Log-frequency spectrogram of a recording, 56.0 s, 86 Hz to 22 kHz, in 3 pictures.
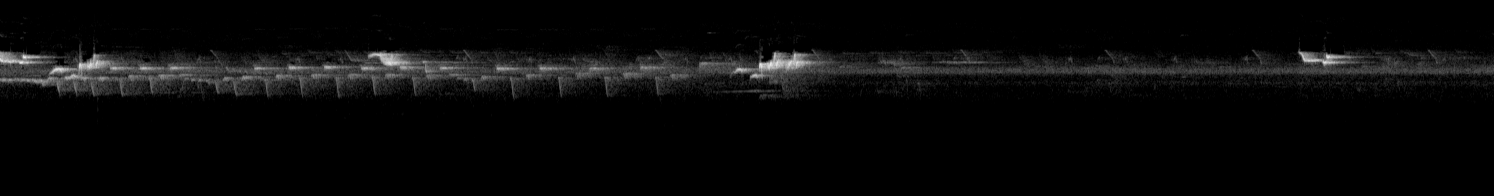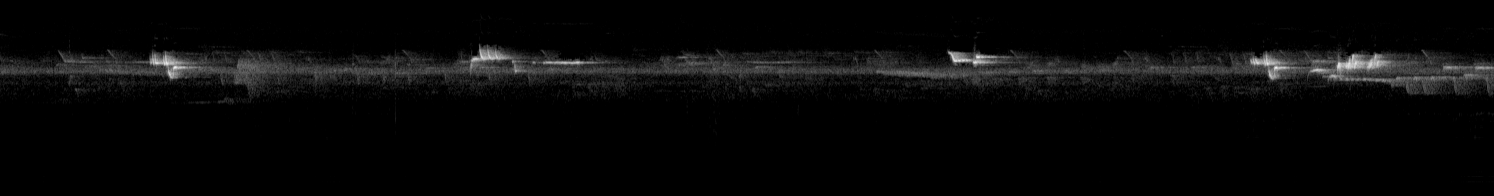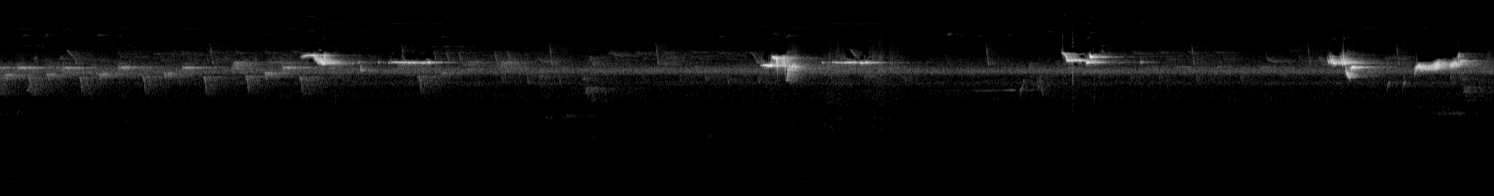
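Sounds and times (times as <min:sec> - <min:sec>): bird singing whistled phrases: 0:24.6 - 0:26.1, 0:34.3 - 0:43.0, 0:46.8 - 0:48.4, 0:50.6 - 0:51.2, 0:54.0 - 0:55.9.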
